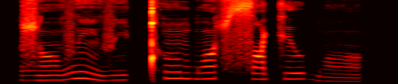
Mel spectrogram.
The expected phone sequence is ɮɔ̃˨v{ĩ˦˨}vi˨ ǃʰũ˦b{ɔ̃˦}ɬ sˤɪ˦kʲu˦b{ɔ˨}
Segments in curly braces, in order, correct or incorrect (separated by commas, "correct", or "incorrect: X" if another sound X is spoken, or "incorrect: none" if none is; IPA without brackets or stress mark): correct, correct, incorrect: ɔ̃˨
